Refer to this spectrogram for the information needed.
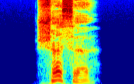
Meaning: first/third-person singular subjunctive II of schießen
- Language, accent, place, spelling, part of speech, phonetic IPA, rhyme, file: German, Germany, Berlin, schösse, verb, [ˈʃœsə], -œsə, De-schösse.ogg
